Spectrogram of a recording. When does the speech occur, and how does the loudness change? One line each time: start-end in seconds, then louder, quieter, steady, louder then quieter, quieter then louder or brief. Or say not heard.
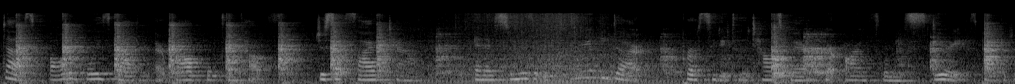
0.0-10.1 steady.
